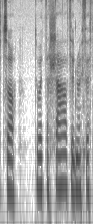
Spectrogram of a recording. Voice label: "lladd", Welsh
